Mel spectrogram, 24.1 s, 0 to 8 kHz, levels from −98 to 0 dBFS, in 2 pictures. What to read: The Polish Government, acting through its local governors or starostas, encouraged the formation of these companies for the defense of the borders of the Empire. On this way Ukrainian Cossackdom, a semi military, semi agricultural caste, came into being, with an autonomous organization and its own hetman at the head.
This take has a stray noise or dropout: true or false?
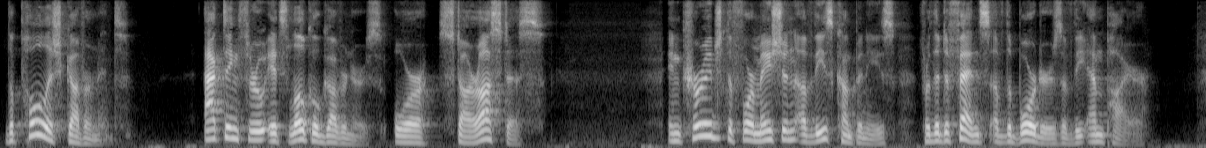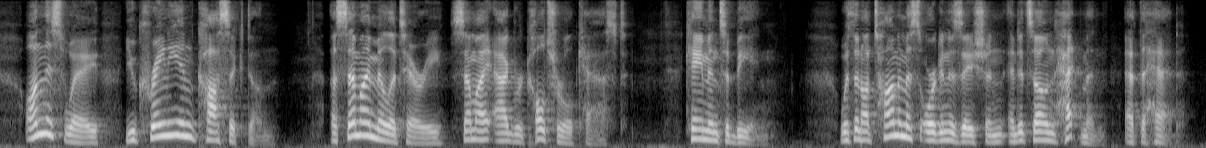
false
